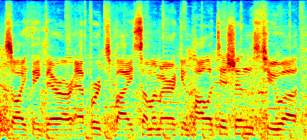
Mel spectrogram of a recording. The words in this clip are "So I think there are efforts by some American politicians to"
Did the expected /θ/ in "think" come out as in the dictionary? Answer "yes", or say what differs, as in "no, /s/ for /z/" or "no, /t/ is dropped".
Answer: yes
